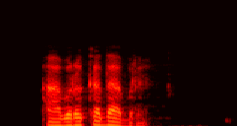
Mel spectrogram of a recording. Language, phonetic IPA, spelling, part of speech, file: Russian, [ɐbrəkɐˈdabrɨ], абракадабры, noun, Ru-абракадабры.ogg
- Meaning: inflection of абракада́бра (abrakadábra): 1. genitive singular 2. nominative/accusative plural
